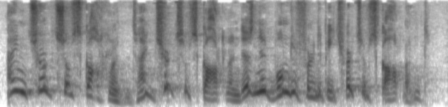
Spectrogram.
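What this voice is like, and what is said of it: Weak put-on Scottish accent. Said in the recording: “I'm not a very good Scottish accent”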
